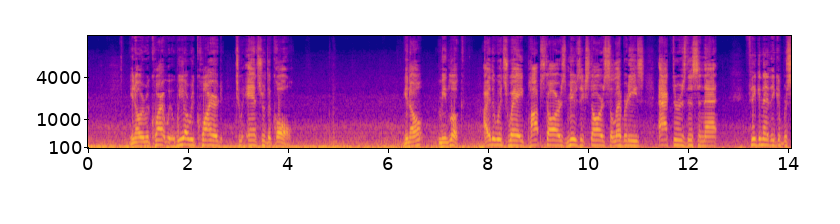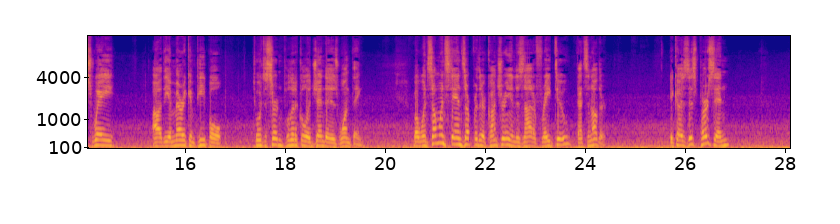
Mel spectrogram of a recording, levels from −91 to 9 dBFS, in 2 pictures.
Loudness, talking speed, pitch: -12 LUFS, 135 wpm, 145 Hz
